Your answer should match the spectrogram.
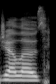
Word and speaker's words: Jellot: Oh, so it's spelled J-E-L-L-O-T, and I believe it's Jello.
